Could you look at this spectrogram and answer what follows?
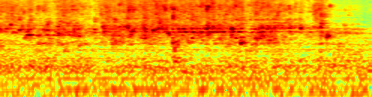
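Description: Water streams steadily into a pressure cooker container, making a close, continuous splashing trickle with no break over the few seconds.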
